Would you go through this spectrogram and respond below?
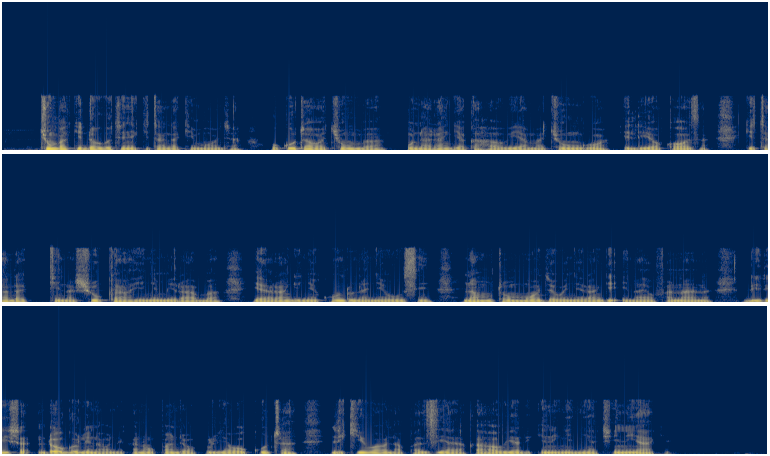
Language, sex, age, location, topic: Swahili, male, 18-24, Nairobi, education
